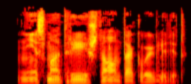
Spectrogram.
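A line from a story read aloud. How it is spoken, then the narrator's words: Quiet. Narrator (Russian): тихонько сказал мне Юрий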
